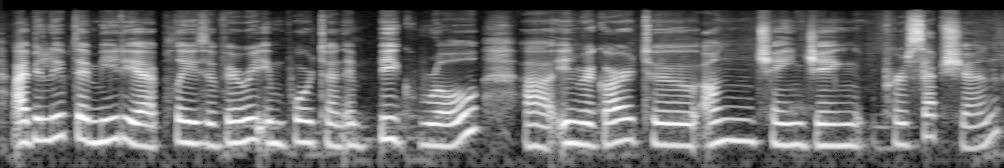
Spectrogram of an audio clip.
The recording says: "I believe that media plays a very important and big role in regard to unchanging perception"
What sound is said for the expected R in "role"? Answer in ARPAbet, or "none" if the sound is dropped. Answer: R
